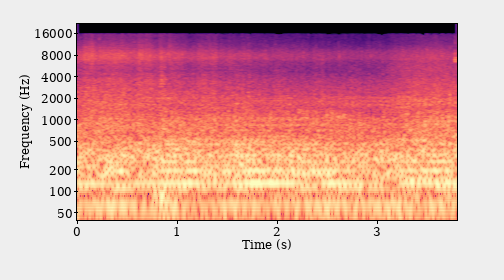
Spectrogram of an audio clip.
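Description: A fisherman's boat runs at sea in foul weather near Komodo National Park, its steady engine drone mixing with constant wind buffeting and wave wash, loud and unbroken, with no voices.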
